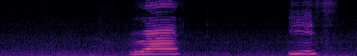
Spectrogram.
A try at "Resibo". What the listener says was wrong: Anong is? Nauna ba yung I? Ulit. Hindi nga is eh.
